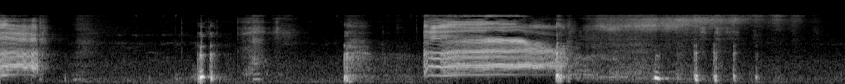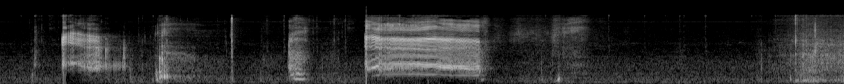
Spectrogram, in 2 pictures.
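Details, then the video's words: Male bulldog producing funny sounds: snorts and coughing huffs mixed with a few drawn-out, wavering whines and grumbles, uneven in rhythm. "Bulldog Makes Funny Sounds"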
